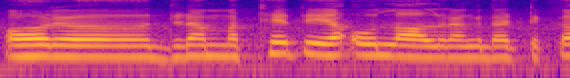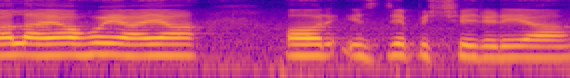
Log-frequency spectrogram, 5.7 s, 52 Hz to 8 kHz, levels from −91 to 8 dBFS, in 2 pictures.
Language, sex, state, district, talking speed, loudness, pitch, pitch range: Punjabi, female, Punjab, Kapurthala, 190 wpm, -14 LUFS, 220 Hz, 205-235 Hz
